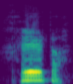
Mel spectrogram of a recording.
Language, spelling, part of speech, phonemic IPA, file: Pashto, خېټه, noun, /ˈxe.ʈa/, خېټه.ogg
- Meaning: stomach, belly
